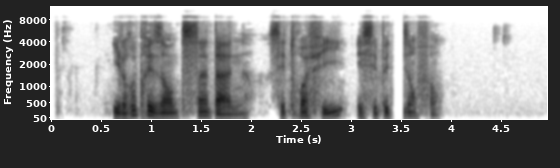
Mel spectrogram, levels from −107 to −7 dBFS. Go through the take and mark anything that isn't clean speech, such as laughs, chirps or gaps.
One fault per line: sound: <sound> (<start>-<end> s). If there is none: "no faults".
sound: dropout (3.4-3.5 s)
